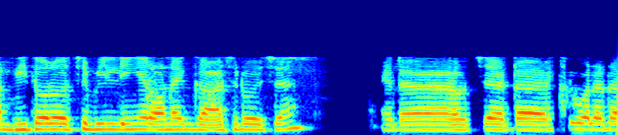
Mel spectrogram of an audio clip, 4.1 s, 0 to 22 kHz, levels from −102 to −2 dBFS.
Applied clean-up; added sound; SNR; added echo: none; none; none; none.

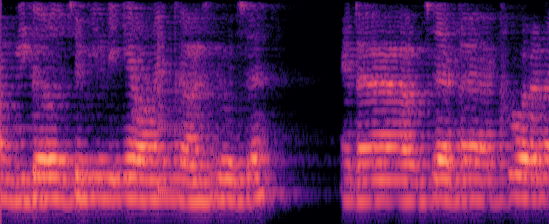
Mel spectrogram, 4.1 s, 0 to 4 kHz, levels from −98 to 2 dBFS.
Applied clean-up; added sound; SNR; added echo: neural mask model DeepFilterNet 3.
